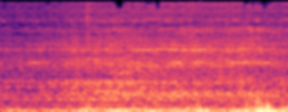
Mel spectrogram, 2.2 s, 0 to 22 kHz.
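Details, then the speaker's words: 2021 Ford F-350 6.2-liter V8 idling with a thin steady high whistle, unchanged with AC on; caused by a styrofoam coffee cup lodged in the engine bay, not a leak. "Sounds like a whistling, like something's leaking. Oh, here it is, guys. That looks like a styrofoam coffee cup."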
